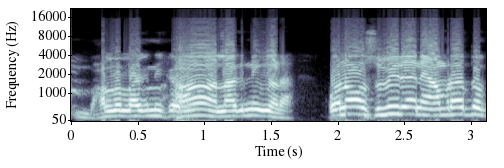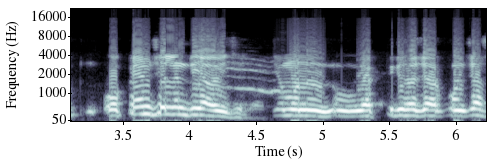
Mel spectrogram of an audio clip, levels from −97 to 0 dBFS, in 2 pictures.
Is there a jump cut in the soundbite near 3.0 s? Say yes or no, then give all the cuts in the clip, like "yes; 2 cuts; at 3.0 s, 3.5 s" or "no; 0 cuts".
no; 1 cut; at 4.7 s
